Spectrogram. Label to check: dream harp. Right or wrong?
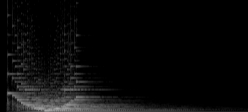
Right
